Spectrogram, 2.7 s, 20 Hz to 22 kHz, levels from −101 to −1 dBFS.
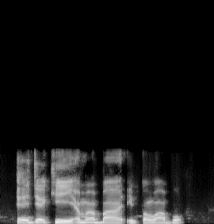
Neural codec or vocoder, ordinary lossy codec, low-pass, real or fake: codec, 16 kHz, 4 kbps, X-Codec, HuBERT features, trained on balanced general audio; none; 7.2 kHz; fake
